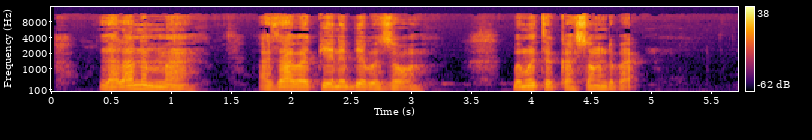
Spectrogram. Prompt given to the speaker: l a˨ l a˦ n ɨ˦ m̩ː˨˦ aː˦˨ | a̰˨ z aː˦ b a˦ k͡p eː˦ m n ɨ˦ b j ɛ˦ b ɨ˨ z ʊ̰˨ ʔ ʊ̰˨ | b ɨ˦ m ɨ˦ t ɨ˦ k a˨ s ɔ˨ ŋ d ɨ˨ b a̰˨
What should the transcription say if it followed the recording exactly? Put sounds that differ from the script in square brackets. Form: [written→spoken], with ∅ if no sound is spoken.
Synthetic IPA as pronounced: l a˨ l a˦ n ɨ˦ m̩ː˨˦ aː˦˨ | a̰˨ z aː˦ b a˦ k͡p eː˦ [m→∅] n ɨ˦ b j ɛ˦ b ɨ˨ z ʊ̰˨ ʔ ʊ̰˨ | b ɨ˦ m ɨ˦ t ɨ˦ k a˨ s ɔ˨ ŋ d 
